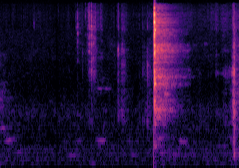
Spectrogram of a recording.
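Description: Small clicks of eating with a fork: a few faint ticks, then one sharper click about one and a half seconds in.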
